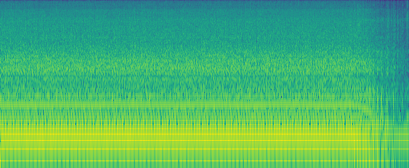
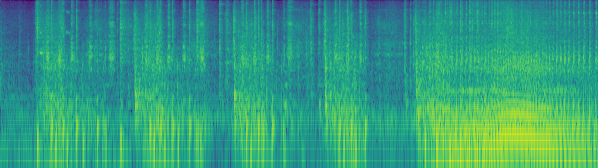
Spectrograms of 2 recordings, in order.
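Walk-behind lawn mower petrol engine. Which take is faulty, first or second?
second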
